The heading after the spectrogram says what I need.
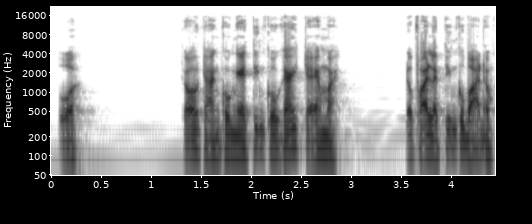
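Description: A man's voice: deep voice, fast, faint music behind. A man playing a joking exorcist who teases his listeners with mock innocence. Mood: teasing. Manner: teasing, playfully mock-innocent. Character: joking young exorcist, sly storyteller.

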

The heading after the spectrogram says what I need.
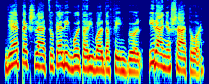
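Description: A woman's voice: medium pitch, no echo, studio quality, close to an everyday voice. A woman reading the lines of a confident young male race driver, breezy and upbeat.

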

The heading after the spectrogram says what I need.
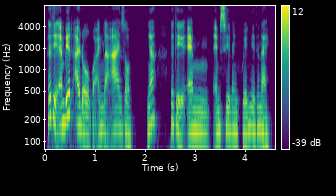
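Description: Speaking off the cuff to a critical listener, a Northern Vietnamese audiobook narrator addresses the commenter directly and defensively. His mid-range voice has lively intonation and runs a little fast, with plenty of fillers and restarts.

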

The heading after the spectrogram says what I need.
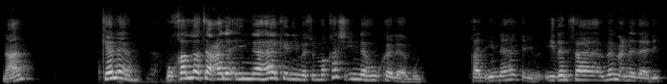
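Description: Fast-talking Moroccan teacher in an echoey room. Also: male voice, sits high, a little mellow. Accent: Moroccan Arabic. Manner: questions students and repeats key terms. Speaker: teacher of Arabic grammar. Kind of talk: classroom lecture.

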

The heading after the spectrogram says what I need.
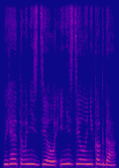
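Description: A woman's voice: high voice, steady tone, fast, mellow, no room sound, studio quality, lightly acted. A woman voicing a tearful, anxious young woman who pleads in an audiobook. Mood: distressed.

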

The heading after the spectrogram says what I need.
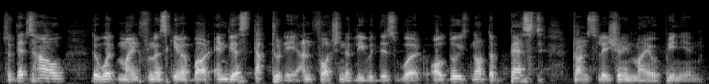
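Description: Speaking fast with hardly a pause, a lowish-voiced Singaporean man in his forties presents at a conference as a mindfulness teacher. He is earnest and self-effacing, explaining his points with plenty of fillers before an audience in a conference room.

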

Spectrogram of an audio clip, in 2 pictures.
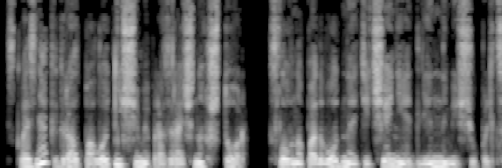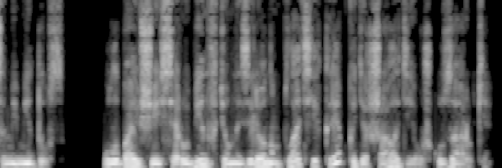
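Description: Dark husky woman narrating. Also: low-pitched, a little fast, dry recording, studio quality. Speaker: audiobook narrator. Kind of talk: scripted fantasy narration.

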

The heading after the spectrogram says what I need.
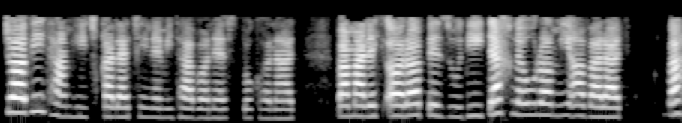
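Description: A woman narrating an audiobook in a steady, measured reading. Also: high voice, no room sound. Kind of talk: scripted narration. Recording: dull dry lo-fi audio.

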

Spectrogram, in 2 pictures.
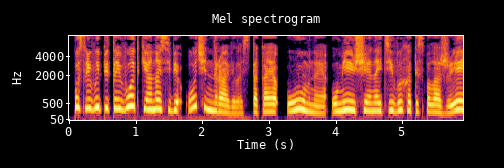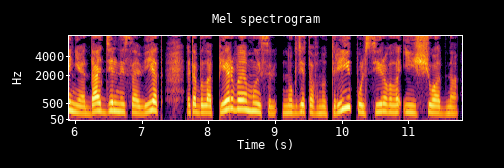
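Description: A woman narrating an audiobook in a steady storytelling manner. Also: fairly high pitch, normal speed, no room sound, studio quality.

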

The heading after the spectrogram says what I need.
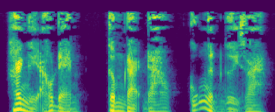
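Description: Deep, husky male storyteller. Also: fast talker, dry recording, studio quality. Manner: expressive storytelling, voicing quoted characters. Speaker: audiobook narrator. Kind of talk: scripted first-person novel narration.

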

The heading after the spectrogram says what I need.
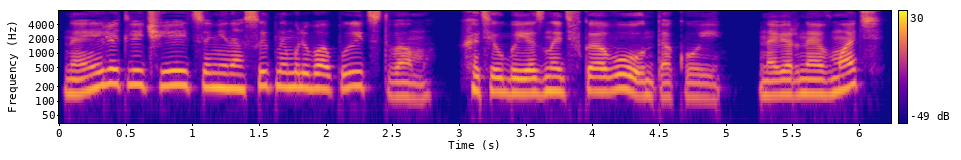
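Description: A reader voicing a seductive male mage who talks to his wife in a low husky murmur. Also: moderate pace, mellow, no echo, clean studio sound, lightly acted. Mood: tender.

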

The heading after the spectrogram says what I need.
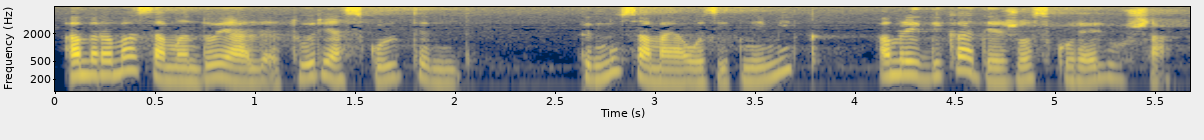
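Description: A woman from Romania giving a measured, expressive literary reading of a memoir. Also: mid-range voice, slightly rough, no echo. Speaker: reader of a memoir.

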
